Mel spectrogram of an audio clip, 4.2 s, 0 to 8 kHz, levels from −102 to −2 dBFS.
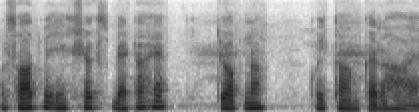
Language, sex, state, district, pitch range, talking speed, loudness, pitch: Hindi, male, Delhi, New Delhi, 115-150 Hz, 185 wpm, -21 LUFS, 130 Hz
